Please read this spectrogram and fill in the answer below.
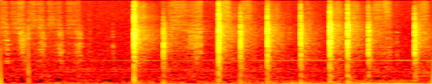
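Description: Chalk writing on a blackboard: sharp taps and short scratches as each letter is struck and drawn. A few light taps at first, then a quick run of about a dozen taps from about a second in.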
